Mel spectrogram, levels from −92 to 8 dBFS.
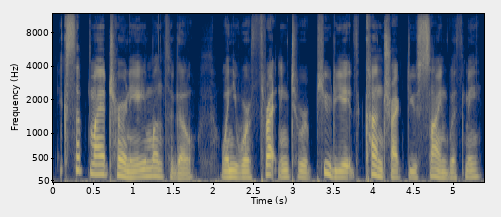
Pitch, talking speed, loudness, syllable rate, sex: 135 Hz, 200 wpm, -20 LUFS, 6.0 syllables/s, male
